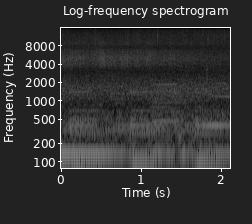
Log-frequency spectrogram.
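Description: Rain falls steadily through a forest, a continuous even hiss of drops with a low steady hum beneath and no clear breaks.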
